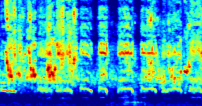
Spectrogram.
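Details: Budgerigar chicks chattering in a rapid run of high chirps and short downward-slurred notes, about three per second, irregular and overlapping.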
